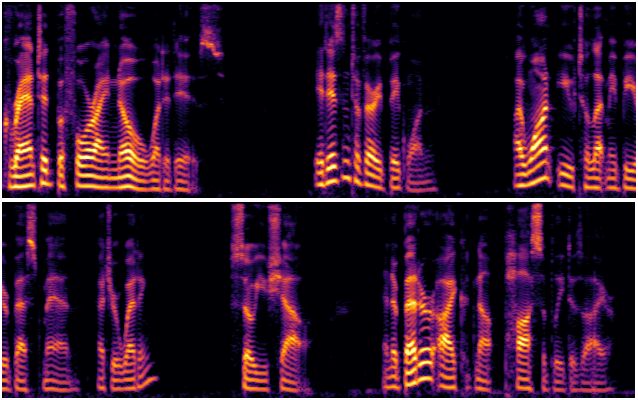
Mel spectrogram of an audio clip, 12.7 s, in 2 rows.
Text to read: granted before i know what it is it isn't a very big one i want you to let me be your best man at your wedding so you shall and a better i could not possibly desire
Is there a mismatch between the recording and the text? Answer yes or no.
no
